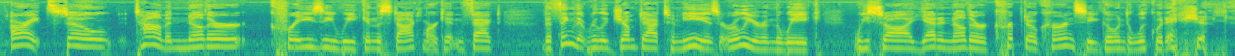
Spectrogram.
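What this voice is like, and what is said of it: Slightly hoarse voice. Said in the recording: “you can hear that I'm a little bit hoarse today”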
